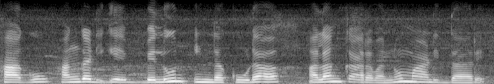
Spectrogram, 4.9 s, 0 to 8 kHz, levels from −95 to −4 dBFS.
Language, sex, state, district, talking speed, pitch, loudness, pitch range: Kannada, female, Karnataka, Bangalore, 85 wpm, 235 Hz, -18 LUFS, 220-255 Hz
